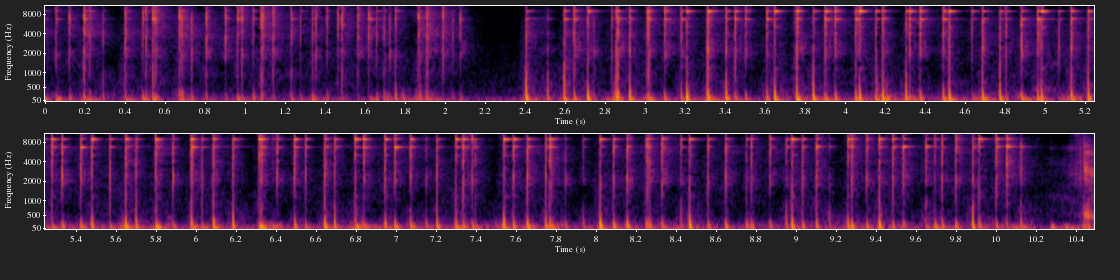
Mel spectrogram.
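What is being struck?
Glazed ceramic tree figurine.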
